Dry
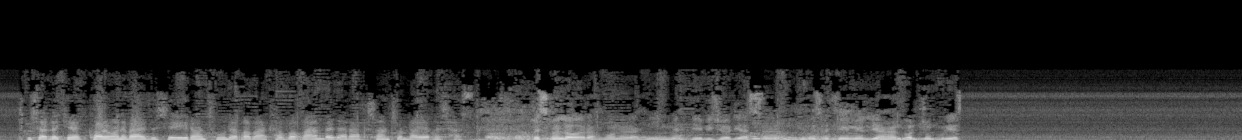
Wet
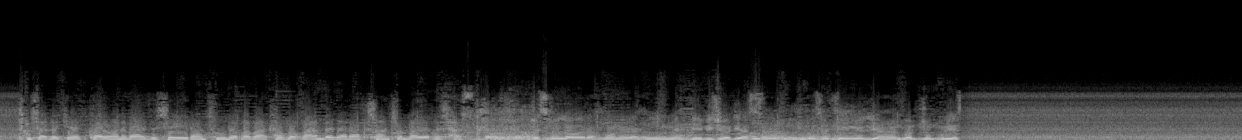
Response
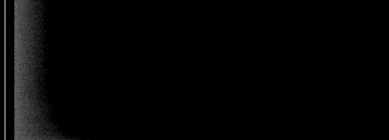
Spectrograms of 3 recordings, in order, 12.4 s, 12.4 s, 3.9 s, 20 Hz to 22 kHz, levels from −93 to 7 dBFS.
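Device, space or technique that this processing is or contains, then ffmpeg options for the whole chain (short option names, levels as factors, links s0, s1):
AM radio: -af "highpass=180,lowpass=3700,acompressor=threshold=0.0447:ratio=6,asoftclip=type=tanh:threshold=0.0596,volume=2.51"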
